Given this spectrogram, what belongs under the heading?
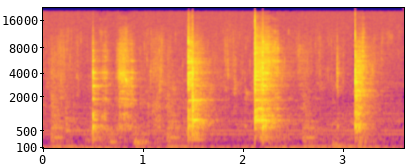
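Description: Chopped coriander being stirred into an omelet in a frying pan: soft sizzling with four distinct louder scraping strokes of a spatula against the pan, spaced about a second apart, no talking.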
